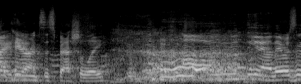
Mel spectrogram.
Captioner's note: laughter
